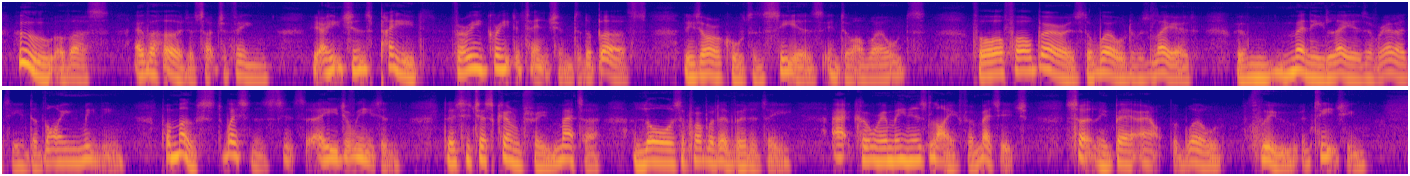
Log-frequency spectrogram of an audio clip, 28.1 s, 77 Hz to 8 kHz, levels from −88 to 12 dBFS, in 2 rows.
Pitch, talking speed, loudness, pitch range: 155 Hz, 150 wpm, -17 LUFS, 125-180 Hz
